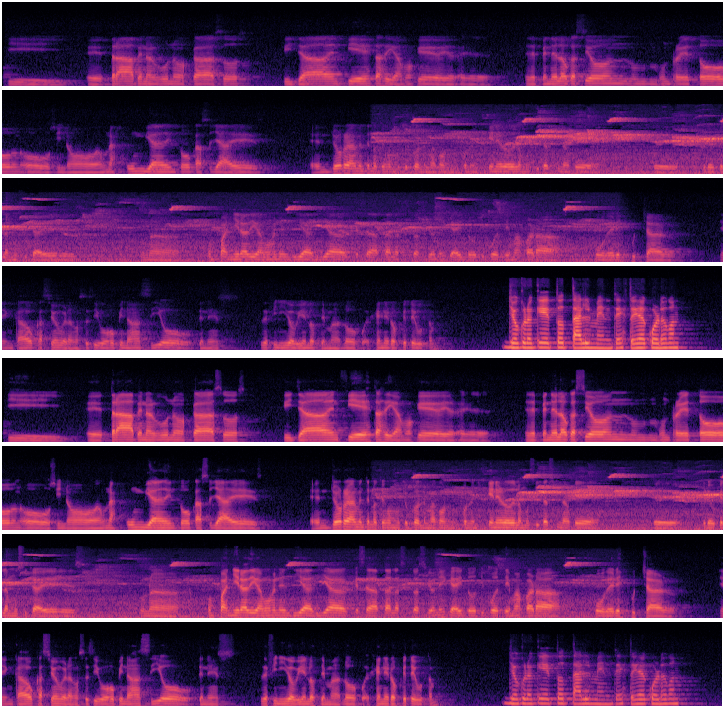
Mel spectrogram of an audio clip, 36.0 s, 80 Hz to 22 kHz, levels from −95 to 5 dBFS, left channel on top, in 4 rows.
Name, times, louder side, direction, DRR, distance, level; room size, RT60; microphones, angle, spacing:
voice 1, 0.1-0.8 1.1-2.9 3.5-6.1 6.5-12.2 12.9-16.5 17.1-17.5 17.8-19.0 19.7-25.0 25.4-25.8 26.1-26.5 27.0-29.7 30.3-32.5, right 5 dB, 85° right, 0.5 m, -31 dB
sound 1, 13.6-25.7, equal, 45° left, 3.4 m, -34 dB
voice 2, 33.3-35.5, left 7 dB, 90° left, 0.4 m, -24 dB
13.5 x 6.3 x 9.1 m
head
